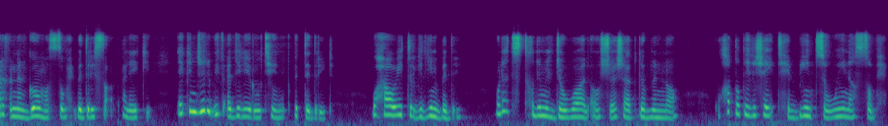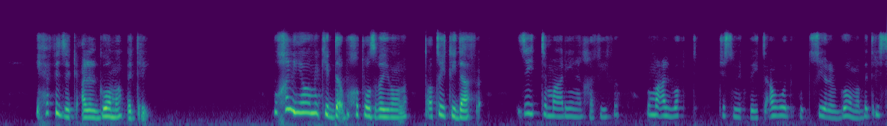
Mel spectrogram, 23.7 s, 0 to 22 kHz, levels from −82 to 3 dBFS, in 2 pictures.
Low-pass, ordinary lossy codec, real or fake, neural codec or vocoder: 10.8 kHz; none; fake; codec, 24 kHz, 1.2 kbps, DualCodec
